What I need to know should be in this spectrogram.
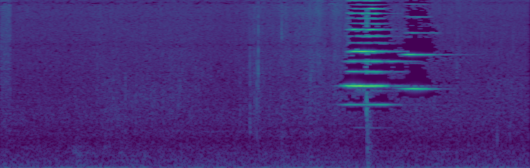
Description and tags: Gate Creak
The creaking of a gate at nighttime. Made using a gate. And darkness.
groan, spooky, eerie, gate, graveyard, horror, gothic, night, creak, hinge, metal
